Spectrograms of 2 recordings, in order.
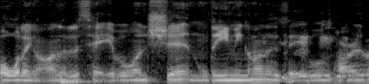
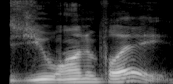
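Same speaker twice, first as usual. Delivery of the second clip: slow, stretched-out question; odd-talking bar guy; much slower than usual. Retold or imitated. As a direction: imitate the bar guy dragging his words. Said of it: "this guy's then talking to me".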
